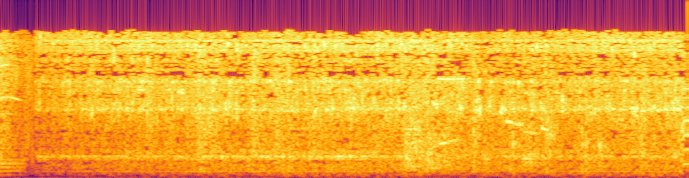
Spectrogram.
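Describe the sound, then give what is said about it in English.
A steady, continuous rush of running water from a sink faucet that was left on and has been running all day, loud, holding an even hiss throughout with no pauses and no voices. “What's up with the sink? Somebody left it on. It's been running all day.”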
